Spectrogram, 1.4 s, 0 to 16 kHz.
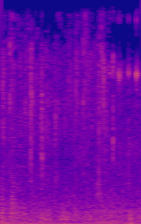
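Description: A rain storm at sea in The Witcher 3 rumbles as a steady, low, dense wash of rain and wind, with no pauses and no voices.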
